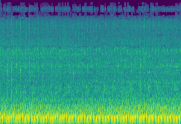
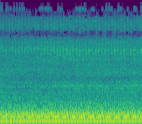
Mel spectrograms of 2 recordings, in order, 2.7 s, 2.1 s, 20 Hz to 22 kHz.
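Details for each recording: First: MK5 VW Golf R32 Turbo at idle: fast, even ticking puff at firing rate on the exhaust note from a leak between the cylinder head and exhaust manifold, reused old gasket; to be resealed once cooled. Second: MK5 VW Golf R32 Turbo after exhaust manifold reseal, turbo, downpipe, wastegate and boost pipes refitted, on start-up: steady, even low rumble with exhaust now from the tailpipe, no ticks or hiss; normal idle.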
